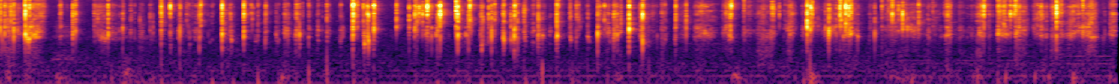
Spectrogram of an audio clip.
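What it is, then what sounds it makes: Confetti egg (hollow eggshell). A purple-dyed confetti egg, a hollow real eggshell about the size of a hen's egg and filled with confetti, is held in both hands above an egg carton while long acrylic nails tap and scratch its shell. Quick, dry, bright clicks and scratchy rasps follow each other closely with no ring, over a faint low hum. Short louder taps stand out now and then.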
